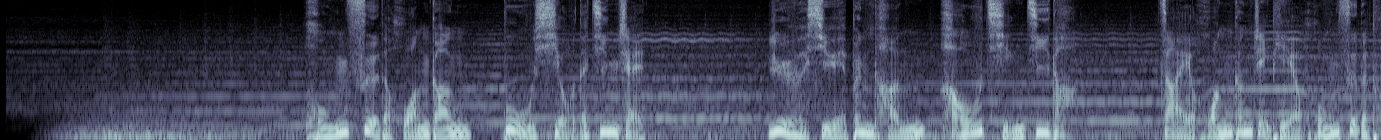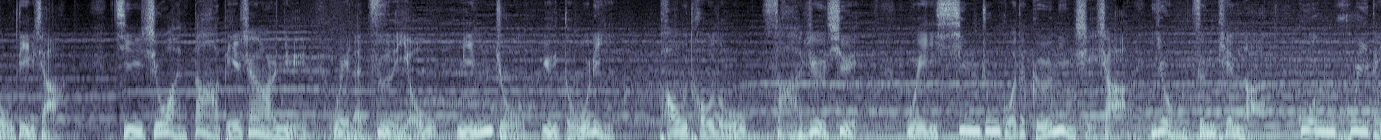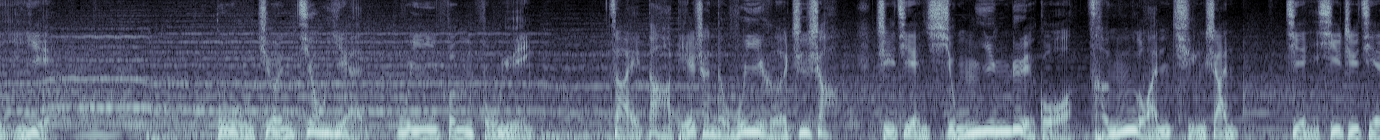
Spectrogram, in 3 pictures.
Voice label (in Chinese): 男 党政事迹解说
